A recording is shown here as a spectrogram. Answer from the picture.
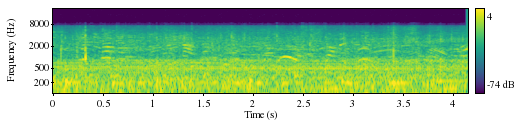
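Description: Busy outdoor crowd: many overlapping voices and calls at once, with no single clear speaker, over a steady low rumble.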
